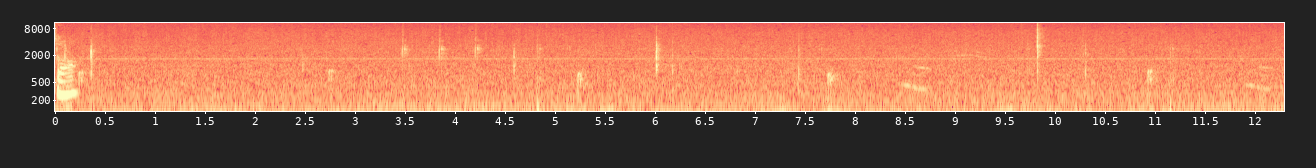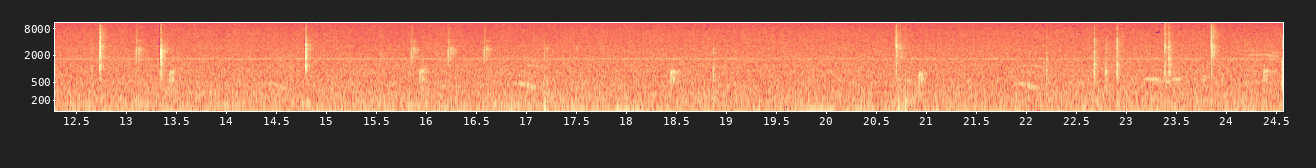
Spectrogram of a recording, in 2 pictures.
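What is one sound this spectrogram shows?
Short soft game sound effects click and blip now and then.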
